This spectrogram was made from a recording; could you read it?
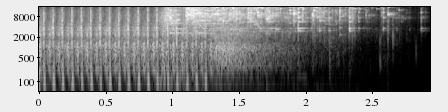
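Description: A rapid burst of about a dozen and a half gunshots fired through a stained glass window, followed by the window's loud shattering glass crashing and tinkling away into scattered falling shards.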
